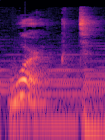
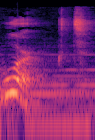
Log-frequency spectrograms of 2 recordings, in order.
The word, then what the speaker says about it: worked: these two words learned worked learned work worked did you get it yes in learned the D sounds like d but in worked the D sounds like T but why it's very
